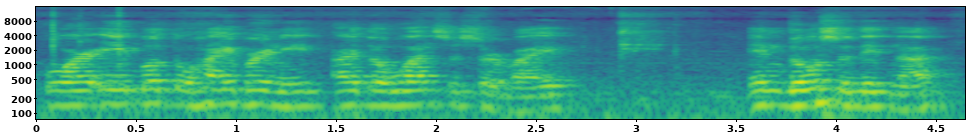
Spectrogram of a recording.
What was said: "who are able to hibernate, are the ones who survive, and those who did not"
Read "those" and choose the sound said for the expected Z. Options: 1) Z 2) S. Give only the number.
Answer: 2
